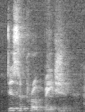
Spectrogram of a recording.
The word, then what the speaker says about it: disapprobation: And the first one, disappropriation? – It's a disapprobation. Thank you.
